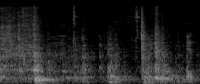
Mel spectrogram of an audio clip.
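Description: Short knocks and rattles of hard objects being handled and set down in a plastic tub.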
